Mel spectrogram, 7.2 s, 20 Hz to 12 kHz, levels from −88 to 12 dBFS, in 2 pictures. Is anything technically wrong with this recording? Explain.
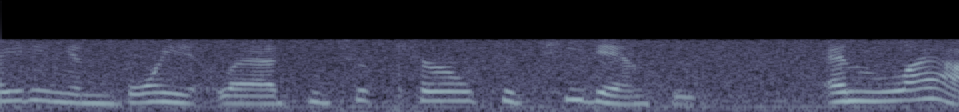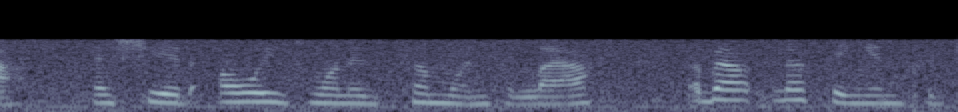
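No, the speech comes through a telephone-style G.711 path that lets nothing above about 3.8 kHz pass, with room noise sitting about 10 dB below the speech, and nothing in the signal points to a technical fault.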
